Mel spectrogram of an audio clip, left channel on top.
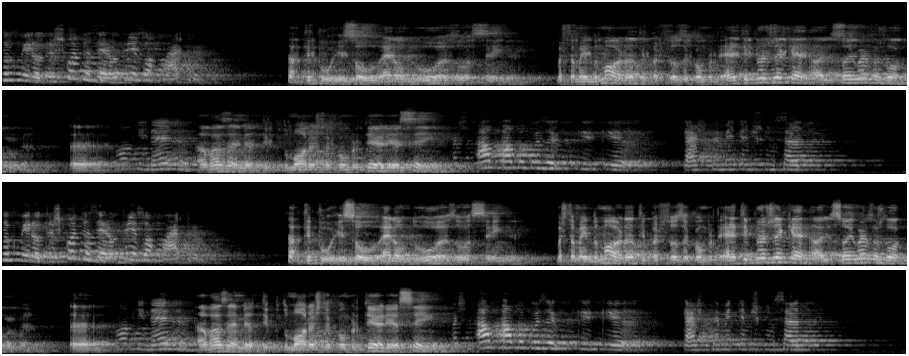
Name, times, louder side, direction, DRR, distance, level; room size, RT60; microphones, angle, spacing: voice 1, 0.0-2.0 10.2-11.0 13.5-15.4 15.9-17.0, right 2 dB, 35° right, -4 dB, 3.4 m, -28 dB
voice 2, 2.9-5.2 5.5-9.4 9.7-10.0 11.0-13.4, right 2 dB, 65° right, 4 dB, 3.8 m, -21 dB
26.0 x 22.5 x 9.6 m, 1.1 s
head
